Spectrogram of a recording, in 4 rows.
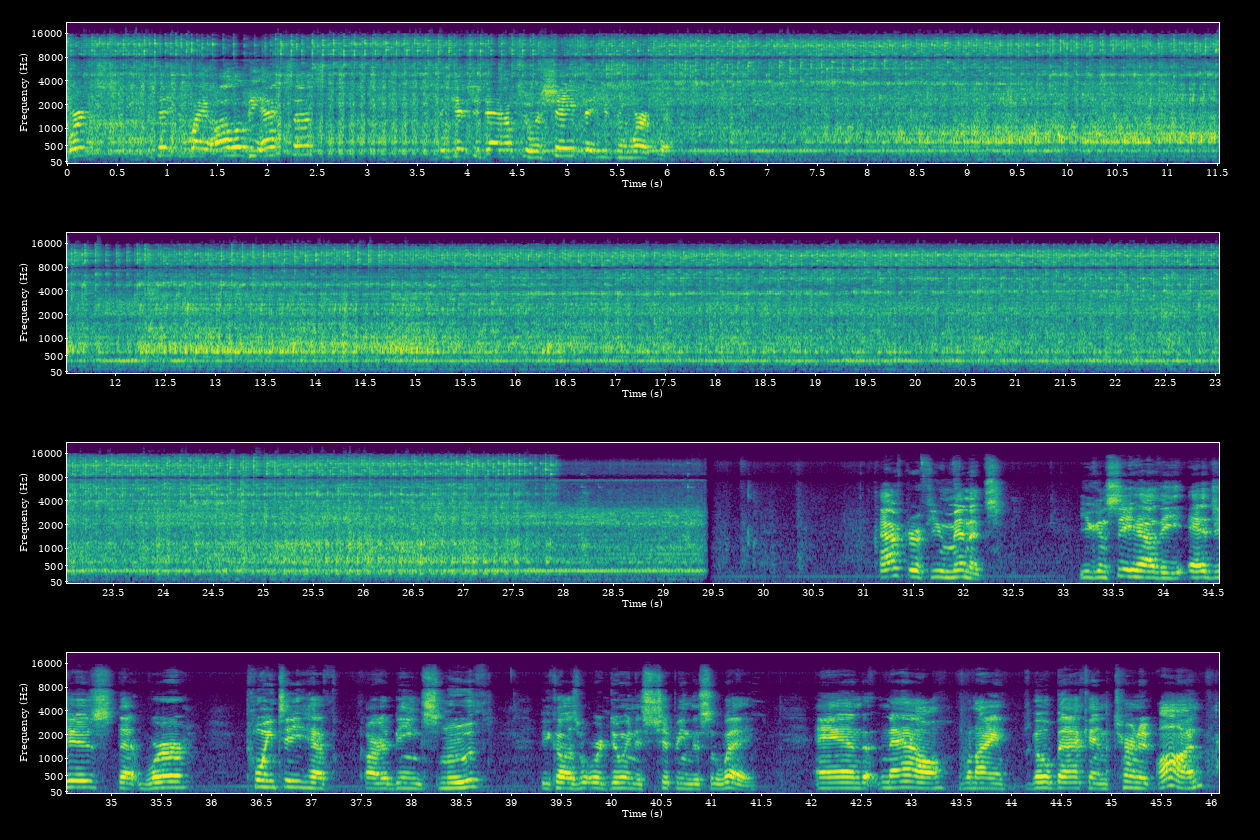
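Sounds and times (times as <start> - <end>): lathe scraper chattering on wood: 0.0 - 28.4
lathe motor hum: 0.0 - 29.5.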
